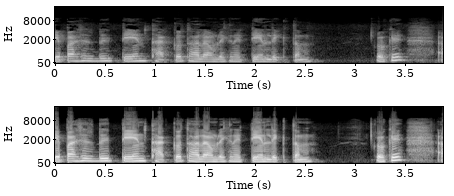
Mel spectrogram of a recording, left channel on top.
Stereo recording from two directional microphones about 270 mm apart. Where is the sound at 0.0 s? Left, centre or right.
Right.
